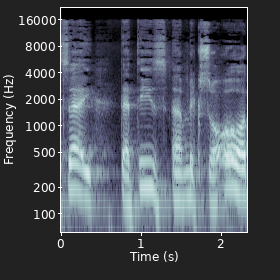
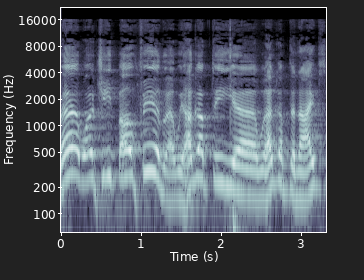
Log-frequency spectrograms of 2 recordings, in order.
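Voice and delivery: sarcastic, falsely generous, pitched-up tone; 6 semitones higher than usual. Retelling the field owner's invitation to the rabbis: imitating a sarcastic tone. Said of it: "He was saying it like, uh, sarcastically".

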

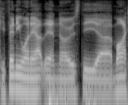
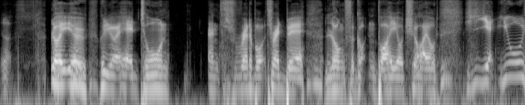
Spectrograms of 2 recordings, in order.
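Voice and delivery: put-on comic Cockney accent in a boogeyman voice; 2 semitones higher, 4 dB louder than usual. Reading the boogeyman taunting a teddy bear: Mighty Boosh Cockney voice. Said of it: "says the fucking boogeyman. ... maybe we'll read him as the Cockney from The Mighty Boosh".

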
